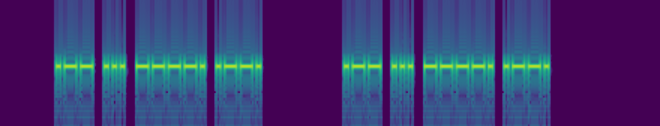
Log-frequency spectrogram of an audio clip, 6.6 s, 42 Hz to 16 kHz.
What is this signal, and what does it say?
Morse code, heard as a keyed tone, about 30 wpm, 700 Hz. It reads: WS9P WS9P
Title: USA Call Signs - 4 Characters - Repeated 2x - 30wpm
